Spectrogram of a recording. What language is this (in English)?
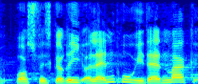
Danish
